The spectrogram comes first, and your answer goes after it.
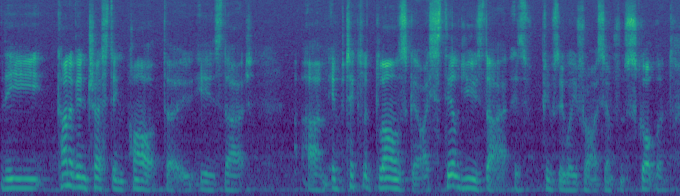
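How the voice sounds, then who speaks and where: Man at a fairly high pitch with vocal fry, moderate pace and ordinary pitch variation. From Bristol, western England. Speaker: university IT director, ex-military. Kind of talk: casual interview chat.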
